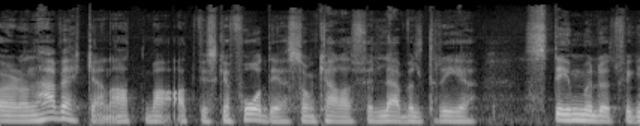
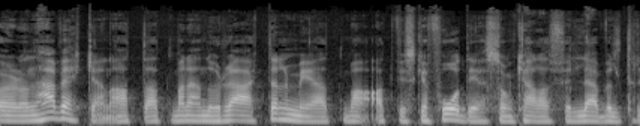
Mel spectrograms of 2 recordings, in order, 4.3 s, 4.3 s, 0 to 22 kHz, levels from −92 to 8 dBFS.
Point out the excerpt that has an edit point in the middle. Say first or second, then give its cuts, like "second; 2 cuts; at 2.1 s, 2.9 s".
first; 1 cut; at 0.9 s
